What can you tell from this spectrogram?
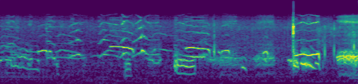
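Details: A litter of puppies suckling from their mother outdoors gives a chorus of high, wavering whines and squeals with uneven pauses, growing louder and denser near the end.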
